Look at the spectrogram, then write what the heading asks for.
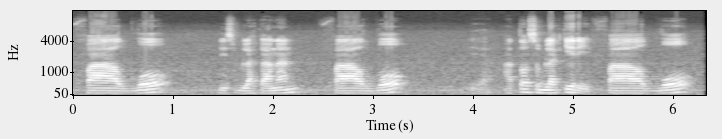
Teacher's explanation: harusnya dot ini dikeluarkan dari sisi lidah ya, pinggir-pinggiran lidah. Jadi kalau diumpamakan ini lidah, dot itu keluarnya dari pinggir-pinggiran ini.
